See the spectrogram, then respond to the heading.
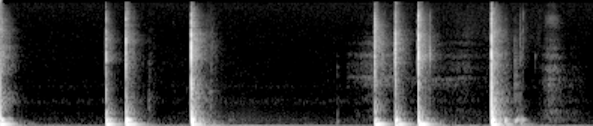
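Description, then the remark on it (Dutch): A Morse code message knocked out on a hard surface: about eight sharp, loud knocks grouped into quick pairs and singles, separated by short pauses, with no voices. “Ja, deze boodschap was eigenlijk in Morse.”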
